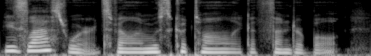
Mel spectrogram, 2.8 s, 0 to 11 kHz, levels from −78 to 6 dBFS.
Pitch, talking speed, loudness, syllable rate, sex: 165 Hz, 195 wpm, -16 LUFS, 5.5 syllables/s, female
